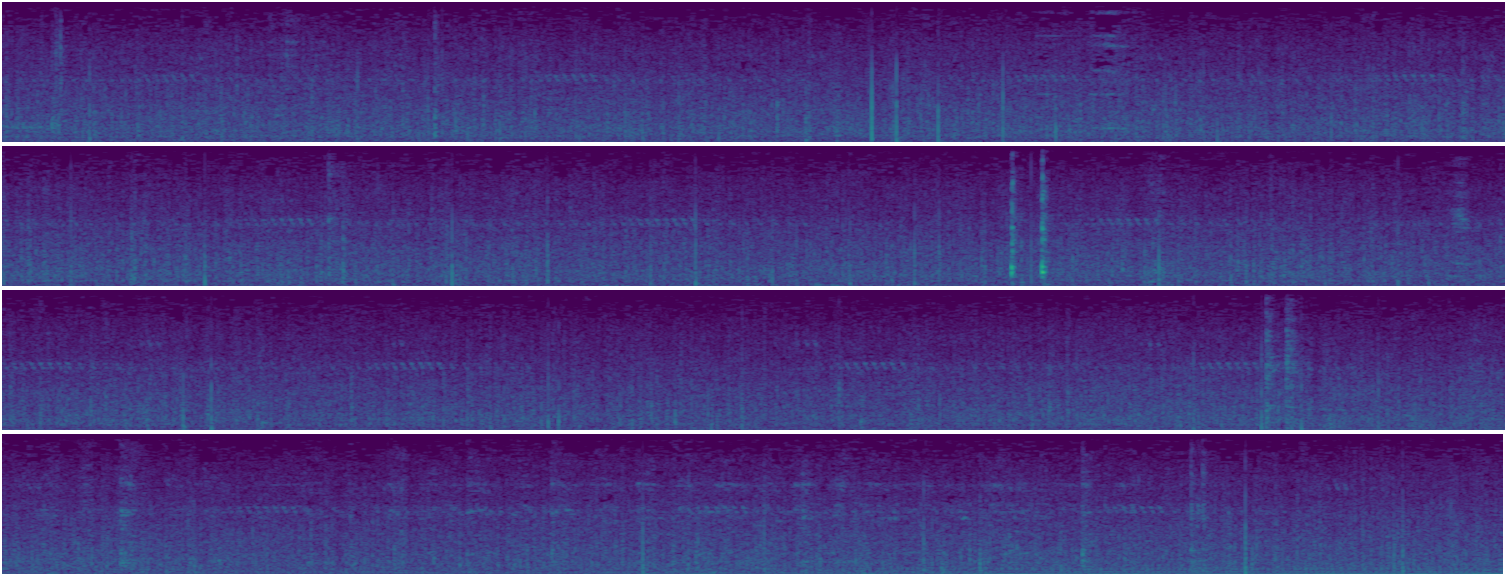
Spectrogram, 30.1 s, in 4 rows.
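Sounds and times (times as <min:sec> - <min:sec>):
rain falling on a tarp: 0:00.0 - 0:30.0
sharp clicks: 0:12.5 - 0:12.8.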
